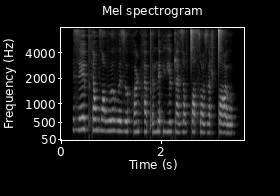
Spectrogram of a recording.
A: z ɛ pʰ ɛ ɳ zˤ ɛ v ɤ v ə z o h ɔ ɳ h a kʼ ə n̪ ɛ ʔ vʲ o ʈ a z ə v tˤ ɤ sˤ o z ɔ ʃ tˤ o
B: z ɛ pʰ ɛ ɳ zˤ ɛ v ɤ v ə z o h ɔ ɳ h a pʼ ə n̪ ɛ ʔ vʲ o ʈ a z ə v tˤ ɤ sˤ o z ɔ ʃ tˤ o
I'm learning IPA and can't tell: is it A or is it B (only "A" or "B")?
B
